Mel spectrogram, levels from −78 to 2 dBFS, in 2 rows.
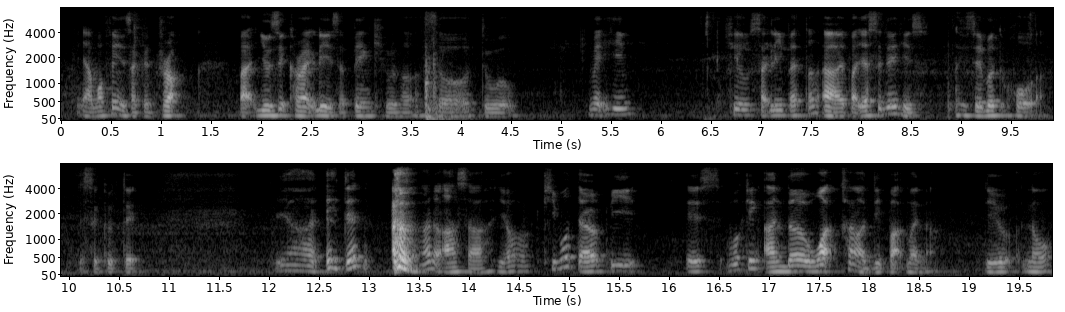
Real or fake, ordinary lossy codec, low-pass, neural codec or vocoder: real; none; 7.2 kHz; none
